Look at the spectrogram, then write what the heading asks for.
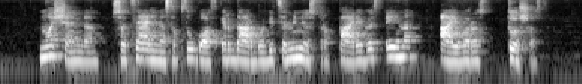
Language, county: Lithuanian, Utena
